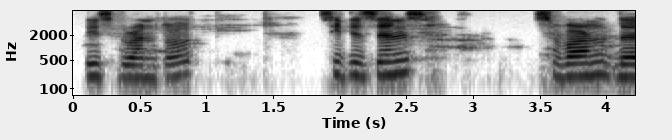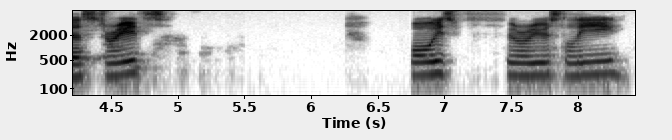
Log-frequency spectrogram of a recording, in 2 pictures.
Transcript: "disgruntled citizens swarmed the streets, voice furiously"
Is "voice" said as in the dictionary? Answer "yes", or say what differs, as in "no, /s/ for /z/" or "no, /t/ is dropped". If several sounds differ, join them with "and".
no, /p/ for /v/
